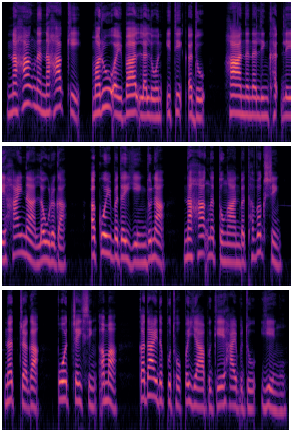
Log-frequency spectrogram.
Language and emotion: Manipuri, neutral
